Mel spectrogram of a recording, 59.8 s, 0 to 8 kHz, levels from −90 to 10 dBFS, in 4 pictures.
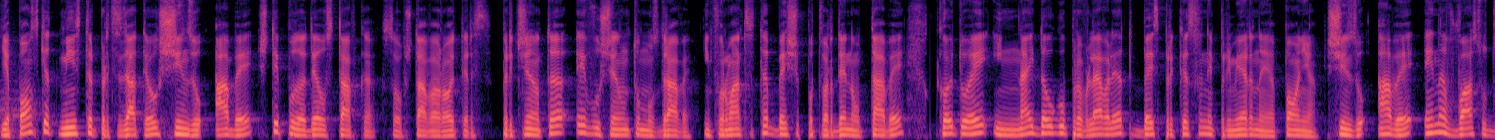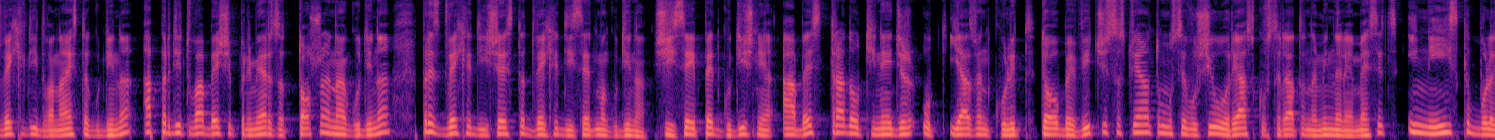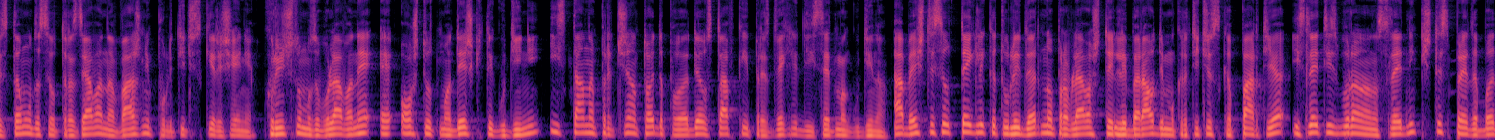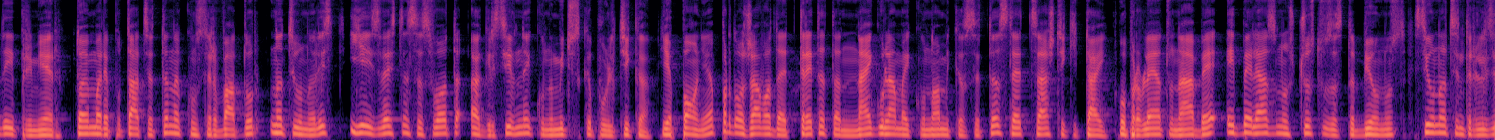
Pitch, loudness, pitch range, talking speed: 125 Hz, -21 LUFS, 115-145 Hz, 165 wpm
